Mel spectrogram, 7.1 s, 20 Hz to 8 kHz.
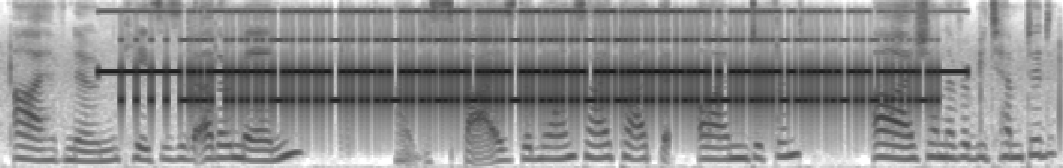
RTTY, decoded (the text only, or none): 35850 36585 73549 29913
